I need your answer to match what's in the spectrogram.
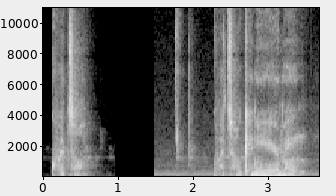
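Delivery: close, hushed, breathy whisper. Leaning in close to an unconscious character and whispering in her ear: whispering in character. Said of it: "with his head next to her head and whispers in her ear".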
